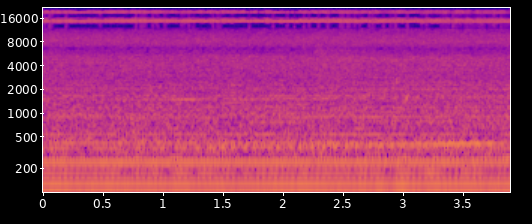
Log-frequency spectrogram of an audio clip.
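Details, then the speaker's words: LG front-load washer in diagnostic mode, fast spin stage after water valve replacement for IE code: smooth even hum at high speed, no freight-train or jetliner roar that would mean bearing and drum support failure; normal spin. "you could also do this just to put in a spin cycle to see if it's making noise on spin this sounds like a freight train or a jetliner which this one doesn't"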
